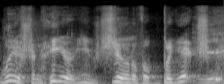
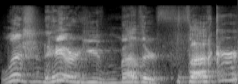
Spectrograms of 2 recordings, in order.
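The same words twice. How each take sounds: First: Slurred, whistling s through the teeth; slow Texan threat with teeth in it; toothy drunk Texan. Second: Put-on angry drunk Texan. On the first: Acted. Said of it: "let's throw some teeth in it". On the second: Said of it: "Angry, drunk Texan".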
